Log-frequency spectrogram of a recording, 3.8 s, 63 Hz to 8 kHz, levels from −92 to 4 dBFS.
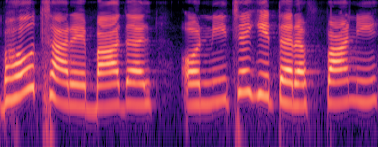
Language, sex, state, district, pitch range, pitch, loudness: Hindi, female, Madhya Pradesh, Dhar, 255-295 Hz, 270 Hz, -14 LUFS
